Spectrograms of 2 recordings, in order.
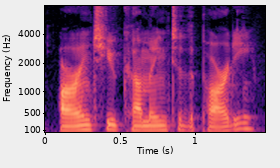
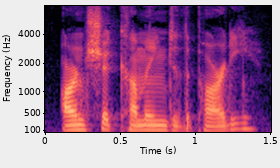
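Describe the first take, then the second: First: 'Aren't you' is said as two full words. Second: 'Aren't you' is blended into 'arncha'. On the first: "a whole sentence with a full, unreduced form" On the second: "a whole sentence containing the reduced form"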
